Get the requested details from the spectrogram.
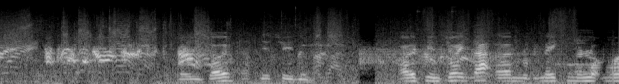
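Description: Gunshots crack and bullets ricochet nearby.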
